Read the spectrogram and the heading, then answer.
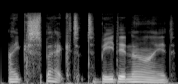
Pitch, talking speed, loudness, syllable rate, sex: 115 Hz, 170 wpm, -17 LUFS, 4.4 syllables/s, male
